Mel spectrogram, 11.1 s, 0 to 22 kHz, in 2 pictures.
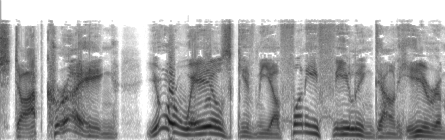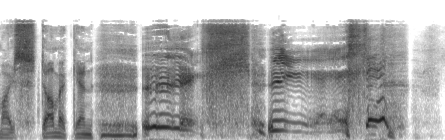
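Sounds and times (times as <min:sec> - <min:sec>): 
speech: 0:00.2 - 0:10.7
man acting out loud drawn-out sneezes: 0:06.9 - 0:10.7.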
